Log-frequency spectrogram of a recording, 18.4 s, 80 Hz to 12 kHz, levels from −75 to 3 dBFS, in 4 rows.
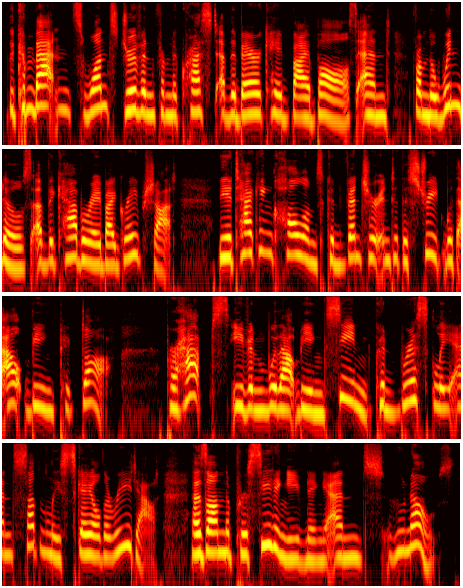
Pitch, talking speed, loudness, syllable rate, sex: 245 Hz, 175 wpm, -21 LUFS, 5.1 syllables/s, female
